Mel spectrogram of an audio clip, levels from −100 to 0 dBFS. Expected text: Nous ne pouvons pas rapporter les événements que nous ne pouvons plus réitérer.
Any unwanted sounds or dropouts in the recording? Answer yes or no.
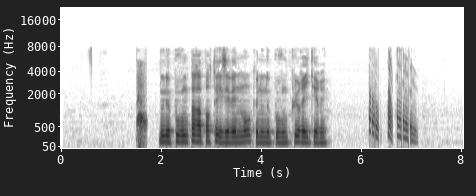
yes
